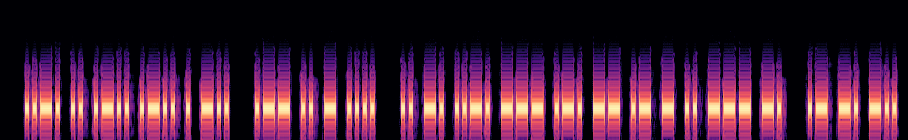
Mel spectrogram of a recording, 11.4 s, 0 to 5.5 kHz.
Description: Morse code, heard as a keyed tone, about 25 wpm, 600 Hz. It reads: FILLED WITH INFORMATION AND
